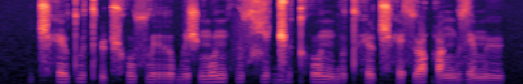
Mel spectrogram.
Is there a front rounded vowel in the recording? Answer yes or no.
yes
